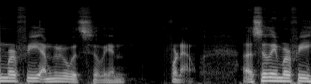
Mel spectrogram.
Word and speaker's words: Cillian: uh portrayed by uh some people pronounce his name either Killian or Cillian Murphy so Celia Murphy I'm gonna go with Cillian for now uh Celia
